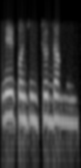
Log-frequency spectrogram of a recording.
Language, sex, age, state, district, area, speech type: Telugu, female, 30-45, Andhra Pradesh, Chittoor, rural, conversation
